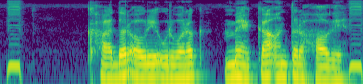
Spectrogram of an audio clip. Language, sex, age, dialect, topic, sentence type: Bhojpuri, male, 25-30, Northern, agriculture, question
